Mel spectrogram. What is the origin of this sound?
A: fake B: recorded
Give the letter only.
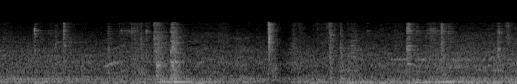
B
